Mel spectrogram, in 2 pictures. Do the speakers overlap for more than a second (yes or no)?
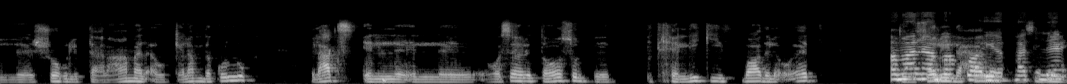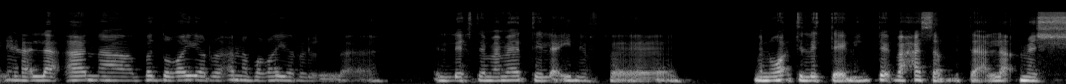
yes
